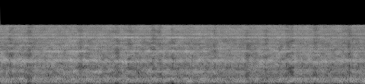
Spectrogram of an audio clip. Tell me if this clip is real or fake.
fake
